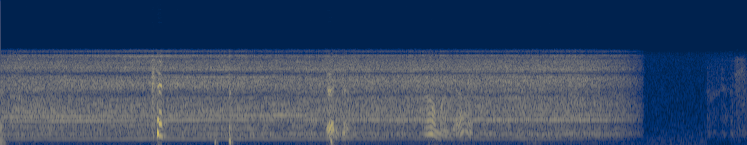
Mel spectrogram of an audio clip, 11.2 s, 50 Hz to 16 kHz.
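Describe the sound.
A leaf blower drones loudly and steadily for about nine seconds before cutting out abruptly, with a couple of short exclamations from a voice heard over the motor's whine; someone is using it outside a window early in the morning at 7:30 a.m.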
